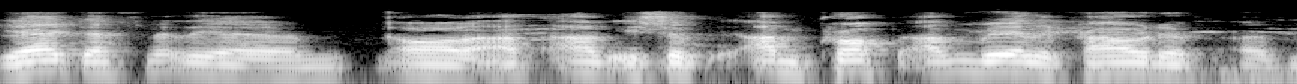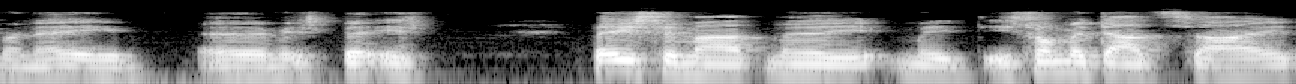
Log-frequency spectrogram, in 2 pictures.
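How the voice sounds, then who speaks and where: With a strong Manchester accent, a man speaks using fairly even intonation. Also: medium pitch for a man, moderate pace. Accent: broad Manchester. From Manchester, England. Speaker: professional footballer. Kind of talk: podcast interview.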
